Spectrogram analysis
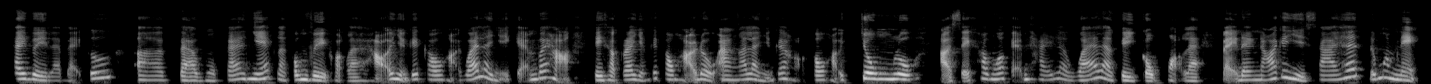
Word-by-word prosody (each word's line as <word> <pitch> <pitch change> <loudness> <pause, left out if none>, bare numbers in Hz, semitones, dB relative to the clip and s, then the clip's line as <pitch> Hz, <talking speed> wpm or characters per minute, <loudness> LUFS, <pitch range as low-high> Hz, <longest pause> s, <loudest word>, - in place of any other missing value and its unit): thay 255 0 +5
vì 225 -6 +2
là 180 0 -12
bạn - - -13
cứ, 300 +5 0 0.2
à, 200 -1 -4
vào 180 -2 +1
một 175 -1 -8
cái 225 +4 0
nhát 255 +2 +2
là 210 - -4
công 220 +3 +5
việc 195 -6 +3
hoặc - - -6
là 165 0 -4
hỏi 250 - +3
những 245 -1 +2
cái 235 +1 0
câu 215 -2 -2
hỏi - - -6
quá 220 +6 +2
là 335 -5 0
nhạy 205 - -6
cảm 230 +2 -2
với 300 - +1
họ. 275 -4 +2 0.3
Thì 200 - +5
thật 195 -1 -2
ra 215 +1 +2
những 195 -4 -4
cái 275 - -8
câu 225 - +3
hỏi 215 - +1
đồ 235 - +1
ăn 210 -1 0
á 225 - -2
là 235 -3 0
những 160 -4 -9
cái 260 +1 -2
họ 210 -5 -14
câu 205 0 +2
hỏi 210 - -6 0.2
chung 250 -3 +7
luôn, 230 -2 +6 0.2
họ - - +7
sẽ - - 0
không 255 -3 -1
có 255 - +2
cảm - - -7
thấy 220 -1 -9
là 260 0 -7
quá 195 +6 -1
là 300 -8 0
kỳ 180 -3 +2
cục 165 -1 +2
hoặc - - -2
là 165 -1 -1 0.2
bạn - - +2
đang 205 0 -1
nói 230 +6 0
cái 325 - +2
gì 220 -8 +3
sai 215 +1 -2
hết, 340 +6 +2
đúng 260 +7 -1
hông 270 -7 +2
nè? 200 -3 +3
220 Hz, 280 wpm, -24 LUFS, 200-250 Hz, 0.3 s, chung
